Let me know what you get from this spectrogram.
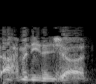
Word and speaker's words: Ahmadinejad: this H is a soft H, but the important point, just for your listeners who are wondering, the accent is on the last syllable of his name, and this is an unusual pattern for American, for English speakers. So it's Ahmadinejad.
